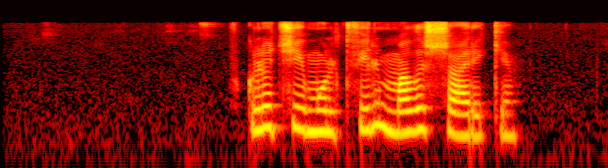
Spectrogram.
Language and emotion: Russian, neutral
